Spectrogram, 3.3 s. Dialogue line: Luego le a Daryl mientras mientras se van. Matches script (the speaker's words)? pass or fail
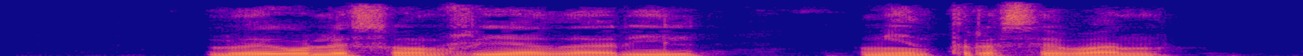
fail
